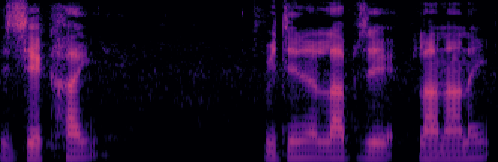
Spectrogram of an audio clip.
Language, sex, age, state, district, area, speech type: Bodo, male, 45-60, Assam, Chirang, rural, spontaneous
